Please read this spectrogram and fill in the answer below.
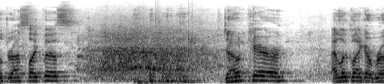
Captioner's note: audience laughing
